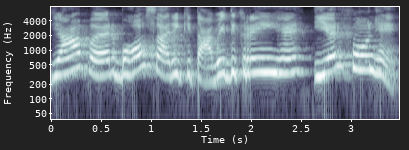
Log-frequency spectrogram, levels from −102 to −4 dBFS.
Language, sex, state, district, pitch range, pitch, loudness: Hindi, female, Bihar, Saharsa, 310-365 Hz, 335 Hz, -14 LUFS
